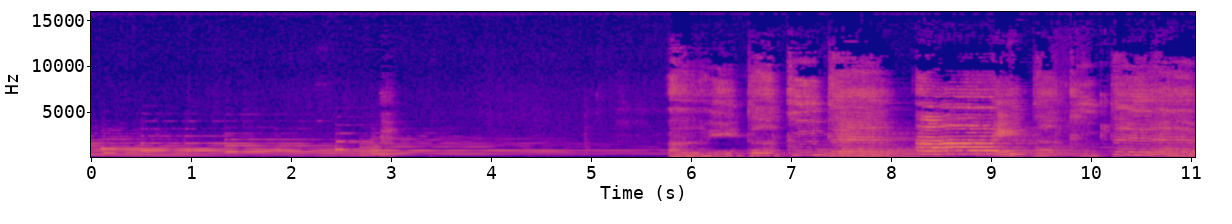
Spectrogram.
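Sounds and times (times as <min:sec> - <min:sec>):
piano: 0:00.0 - 0:11.0
acoustic guitar: 0:02.2 - 0:11.0
person singing: 0:05.8 - 0:11.0.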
